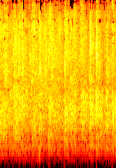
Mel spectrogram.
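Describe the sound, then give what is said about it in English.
Audience applause for the friends and family who came to support someone, a dense, steady wash of clapping held at an even level from start to end. “Can we give a round of applause for anybody who's here to do that?”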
